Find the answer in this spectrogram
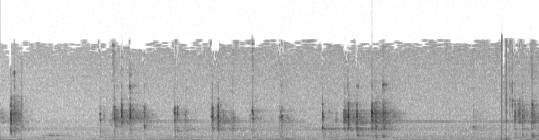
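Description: Typing on a computer keyboard: runs of quick keystrokes with short pauses between them, and one heavier stroke near the end.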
